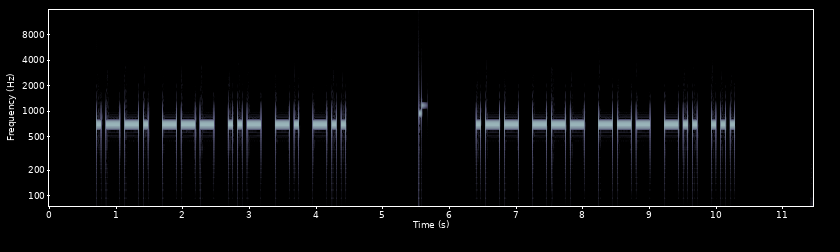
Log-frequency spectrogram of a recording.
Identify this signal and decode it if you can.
Morse code, heard as a keyed tone, about 17 wpm, 700 Hz. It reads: POUND WOODS
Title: Sentences from Top 1000 Words - Review Part 2 - New Word Drill - 17wpm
